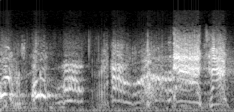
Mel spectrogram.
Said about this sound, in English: I thought you said your dog didn't bite. That's not my dog.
